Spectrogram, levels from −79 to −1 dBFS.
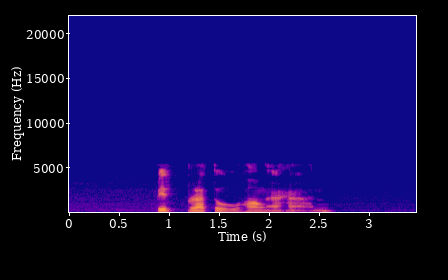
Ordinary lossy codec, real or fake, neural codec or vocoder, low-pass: AAC, 48 kbps; real; none; 5.4 kHz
